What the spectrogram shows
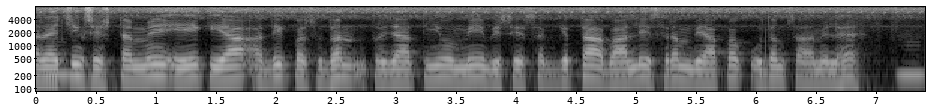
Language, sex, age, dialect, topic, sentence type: Hindi, male, 41-45, Awadhi Bundeli, agriculture, statement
